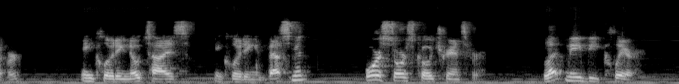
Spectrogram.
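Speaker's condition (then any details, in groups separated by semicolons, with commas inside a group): No condition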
